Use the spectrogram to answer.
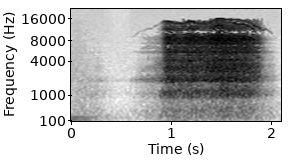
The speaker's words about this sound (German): Und dabei atmen wir einfach weiter. Atmen langsam ein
